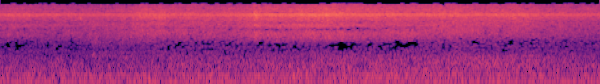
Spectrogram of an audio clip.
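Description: Steady rushing noise of wind on the microphone mixed with small waves washing onto the shore.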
